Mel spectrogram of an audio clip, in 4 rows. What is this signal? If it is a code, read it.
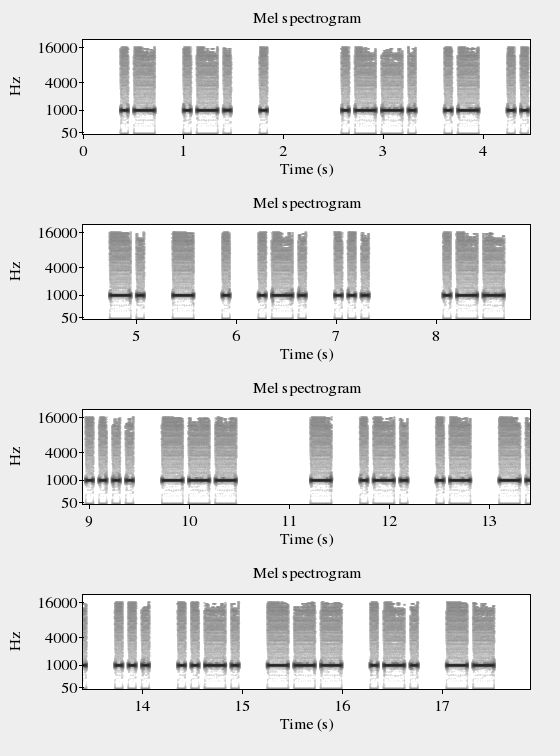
Morse code, heard as a keyed tone, about 18 wpm, spaced as for 15 wpm, 1000 Hz. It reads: ARE PAINTERS WHO TRANSFORM
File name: qotdfiles / 15wpm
